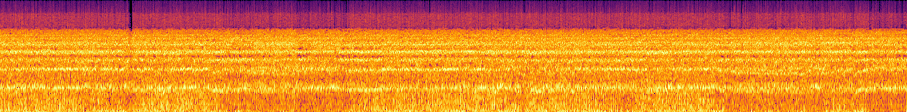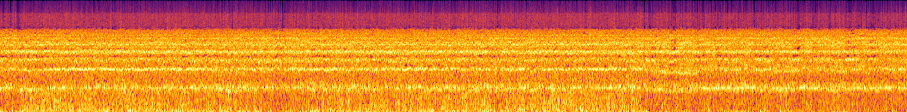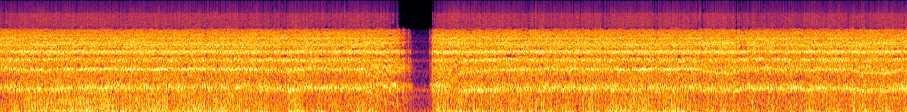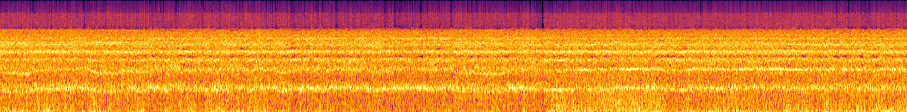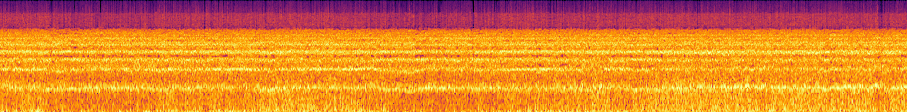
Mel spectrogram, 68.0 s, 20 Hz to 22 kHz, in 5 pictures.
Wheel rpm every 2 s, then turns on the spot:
230, 220, 220, 220, 230, 220, 230, 230, 230, 230, 230, 230, 230, 230, 230, 230, 120, 210, 230, 220, 220, 230, 230, 230, 220, 230, 240, 230, 230, 230, 230, 230, 220, 220.
none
